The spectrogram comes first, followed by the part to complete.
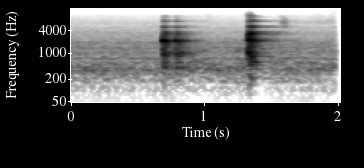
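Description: Two clinks of a spatula against a stainless steel saucepan, about two-thirds of a second apart, the pan ringing briefly after each.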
